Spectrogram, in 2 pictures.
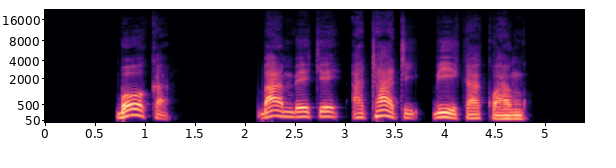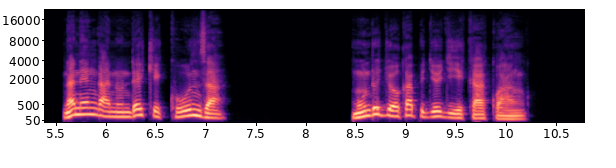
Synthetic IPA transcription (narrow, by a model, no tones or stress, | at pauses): bɔka̰ | baːm̩bɛkɛatatibiːkakwaŋɡu | nanɛŋɡanundɛkikuɲd͡ʒa | munduɟɔkapiɟɔɟiːkakwa̰ŋɡu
